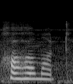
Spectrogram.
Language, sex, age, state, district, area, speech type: Assamese, female, 18-30, Assam, Kamrup Metropolitan, urban, read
